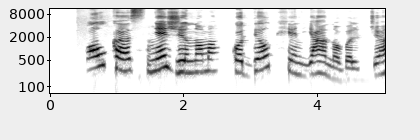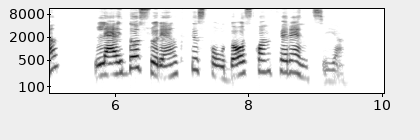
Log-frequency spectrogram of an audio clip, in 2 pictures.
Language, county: Lithuanian, Klaipėda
